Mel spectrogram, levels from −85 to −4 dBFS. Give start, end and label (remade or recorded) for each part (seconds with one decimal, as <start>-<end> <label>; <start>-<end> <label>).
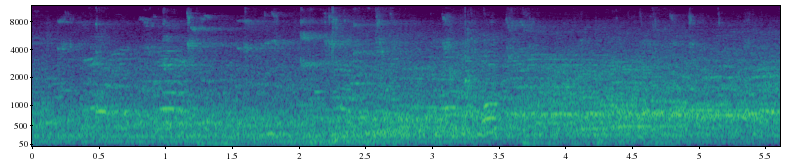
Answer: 0.0-5.6 recorded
